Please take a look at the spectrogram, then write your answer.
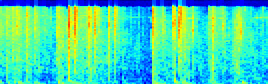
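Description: Rapid bursts of gunfire from a Call of Duty Search and Destroy match, sharp repeated shots in two clusters with a brief pause between, loud and close.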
